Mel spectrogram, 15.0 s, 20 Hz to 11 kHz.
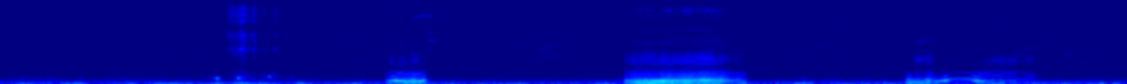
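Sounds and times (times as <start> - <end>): pet snoring: 5.1 - 5.8, 8.3 - 10.0, 12.1 - 13.8.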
